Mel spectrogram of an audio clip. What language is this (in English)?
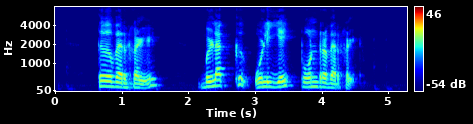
Tamil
